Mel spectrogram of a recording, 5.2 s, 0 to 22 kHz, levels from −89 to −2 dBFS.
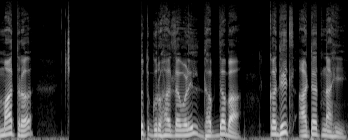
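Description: Audio dropout to silence from 1.03 to 2.12 s: the speech cuts to silence with no room tone for about 1.1 s, likely from a lost input.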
